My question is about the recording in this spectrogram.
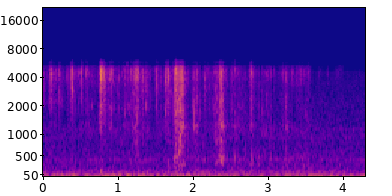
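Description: Cardboard trading cards being shuffled and slid against one another in the hands, a quick series of short scratchy, crinkly strokes that stop about three and a half seconds in.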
